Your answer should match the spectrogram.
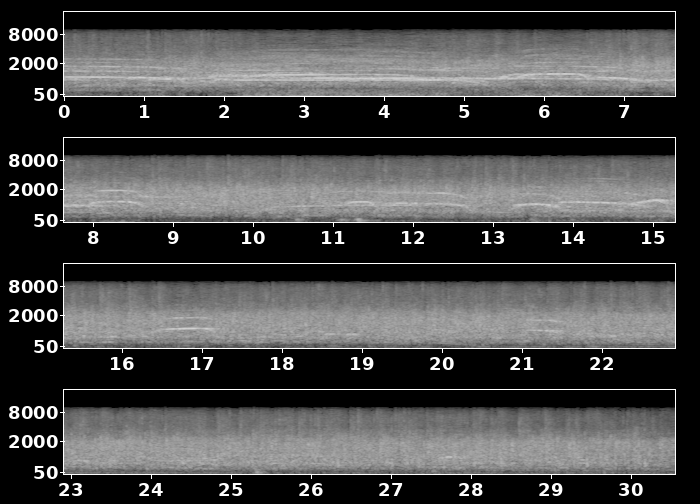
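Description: Large audience giving a standing ovation: dense, steady clapping throughout, with shouts and whoops of cheering over it through roughly the first half, settling into plain applause toward the end.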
